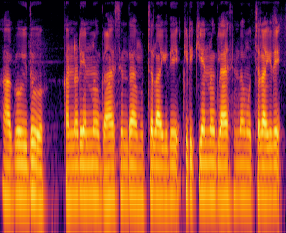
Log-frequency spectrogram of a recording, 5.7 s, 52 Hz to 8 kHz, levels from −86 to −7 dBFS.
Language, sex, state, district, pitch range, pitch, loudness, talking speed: Kannada, male, Karnataka, Dharwad, 110-115 Hz, 115 Hz, -18 LUFS, 115 wpm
